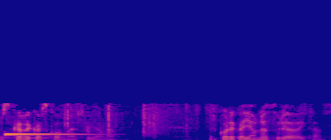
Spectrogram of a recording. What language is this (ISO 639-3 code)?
eus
